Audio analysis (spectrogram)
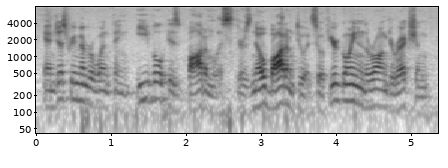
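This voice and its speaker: A man at a medium pitch, very fast and lively in intonation, with hardly any pauses and noticeable background noise. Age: 60s. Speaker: church attendee. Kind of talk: group discussion. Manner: halting.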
